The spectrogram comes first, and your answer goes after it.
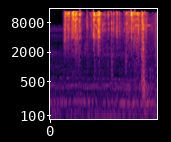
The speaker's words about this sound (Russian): Сухой щелчок возвестил о том, что ключ подошел. Мужчина напряг пальцы и провернул ключ на полоборота.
